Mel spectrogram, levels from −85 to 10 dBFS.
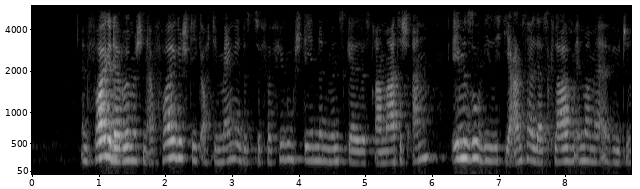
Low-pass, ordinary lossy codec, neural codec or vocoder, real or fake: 5.4 kHz; Opus, 24 kbps; none; real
